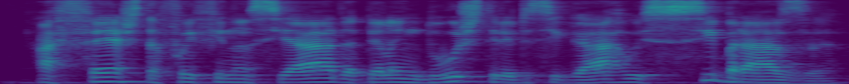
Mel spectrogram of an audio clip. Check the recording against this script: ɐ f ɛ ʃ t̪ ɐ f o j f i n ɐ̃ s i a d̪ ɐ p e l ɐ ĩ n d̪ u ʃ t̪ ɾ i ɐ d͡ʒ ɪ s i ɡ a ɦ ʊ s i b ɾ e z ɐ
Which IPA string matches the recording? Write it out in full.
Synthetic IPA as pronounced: ɐ f ɛ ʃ t̪ ɐ f o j f i n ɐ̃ s i a d̪ ɐ p e l ɐ ĩ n d̪ u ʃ t̪ ɾ i ɐ d͡ʒ ɪ s i ɡ a ɦ ʊ s i b ɾ a z ɐ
